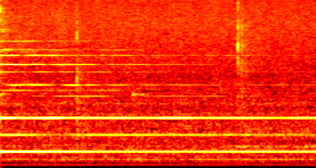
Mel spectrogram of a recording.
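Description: A hand-held bell ringing on after a single strike, one sustained tone with overtones slowly fading away.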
